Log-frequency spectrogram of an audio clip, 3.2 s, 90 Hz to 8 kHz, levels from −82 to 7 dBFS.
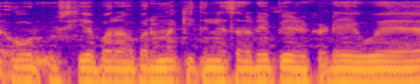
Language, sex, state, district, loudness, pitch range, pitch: Hindi, male, Uttar Pradesh, Shamli, -13 LUFS, 100-105 Hz, 105 Hz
